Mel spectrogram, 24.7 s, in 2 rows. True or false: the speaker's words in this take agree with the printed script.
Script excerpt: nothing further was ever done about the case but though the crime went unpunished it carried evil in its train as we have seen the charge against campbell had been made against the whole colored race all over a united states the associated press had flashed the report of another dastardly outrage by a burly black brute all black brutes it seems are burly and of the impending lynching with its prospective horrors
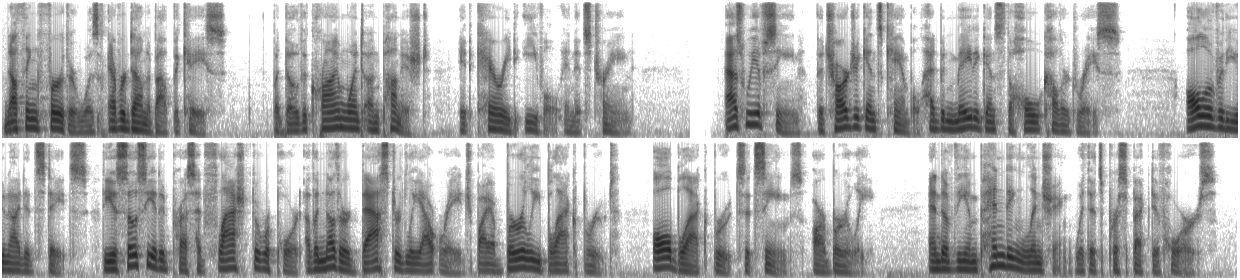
false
